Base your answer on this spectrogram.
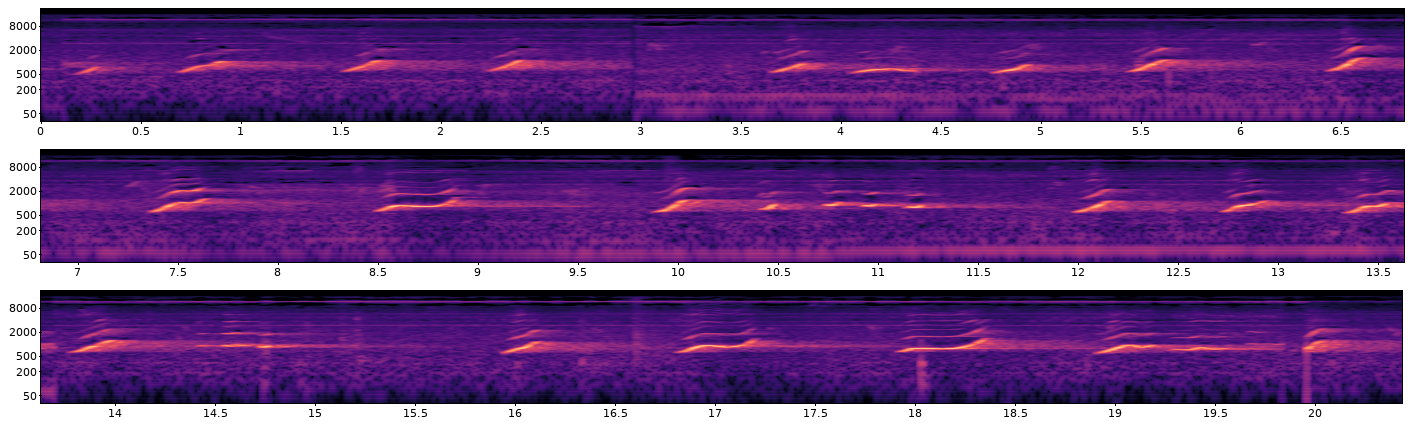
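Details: A pair of white-handed gibbons in rehabilitation sing their morning duet in the jungle. One bird-like female and one male are confiscated rescues. Clear rising whoops repeat about every second and build steadily in pitch and intensity over twenty seconds.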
